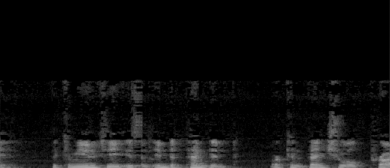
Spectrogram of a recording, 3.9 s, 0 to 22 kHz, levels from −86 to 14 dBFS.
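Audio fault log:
throughout: low-delay AAC compression. The speech is plainly rough and grainy, with a hiss-like texture filling the gaps between pitch harmonics and an upper band that sounds thin and somewhat synthetic. This is likely AAC-ELD, the low-delay AAC used for calls, at a rate that fits about 32 kbps. Its short analysis frames cannot separate closely spaced harmonics well, and at this bitrate the coder spends its bits coarsely, so quantisation noise spreads across the spectrum.
1.37 to 1.43 s: AAC frame loss with concealment. Right after "the community is", the sound briefly smears into a noisy patch. The decoder lost part of the stream, about 40 ms of signal, which fits two dropped frames. It covered the gap by rebuilding sound from the last good spectrum, with altered signs or interpolated energy, instead of producing silence. The result keeps the rough spectral outline but loses the real detail, so it sounds blurred and noisy rather than silent.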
